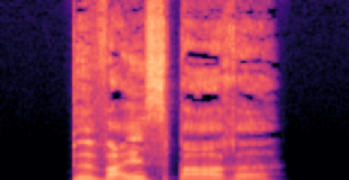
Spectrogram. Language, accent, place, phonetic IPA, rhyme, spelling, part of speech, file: German, Germany, Berlin, [bəˈvaɪ̯sbaːʁə], -aɪ̯sbaːʁə, beweisbare, adjective, De-beweisbare.ogg
- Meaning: inflection of beweisbar: 1. strong/mixed nominative/accusative feminine singular 2. strong nominative/accusative plural 3. weak nominative all-gender singular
